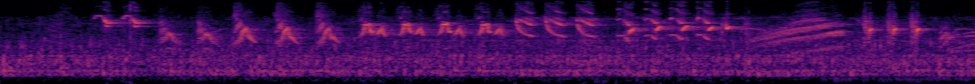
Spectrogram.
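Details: Red siskin song beginning softly, then a rhythmic string of high chirps and slurred notes about two or three per second, ending in a buzzy rising trill and sharp repeated notes.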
